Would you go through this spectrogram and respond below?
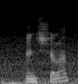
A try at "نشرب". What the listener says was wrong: بريت نشرب. نشرب. With a B at the end. نشرب.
